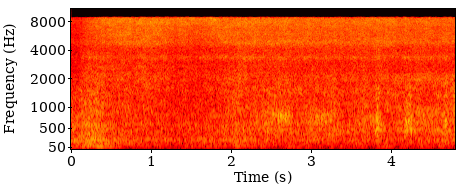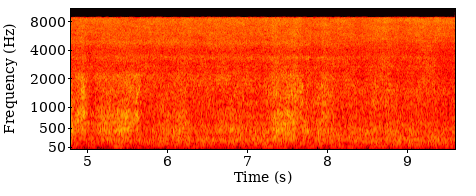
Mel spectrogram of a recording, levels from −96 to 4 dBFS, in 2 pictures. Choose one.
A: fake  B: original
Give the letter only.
A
